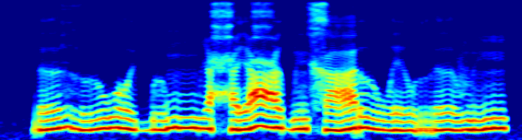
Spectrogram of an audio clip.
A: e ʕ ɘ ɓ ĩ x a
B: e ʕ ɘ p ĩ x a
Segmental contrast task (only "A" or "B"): A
